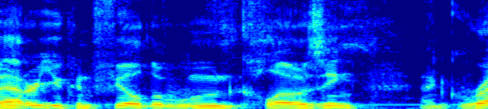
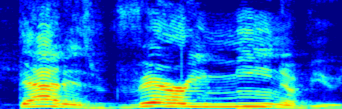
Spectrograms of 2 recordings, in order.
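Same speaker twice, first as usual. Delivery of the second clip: scolding witch voice; 6 semitones higher, 6 dB louder than usual. Acted.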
